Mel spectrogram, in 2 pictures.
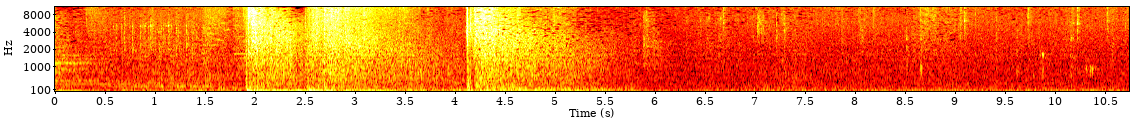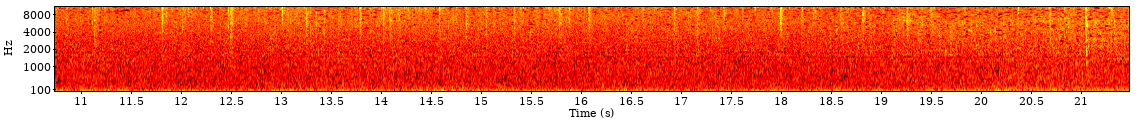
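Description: A low engine rumble drones steadily.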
